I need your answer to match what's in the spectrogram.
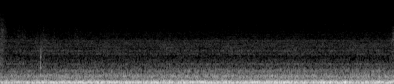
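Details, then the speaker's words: Hartke HD150 bass amp with no input: deep constant furnace-like roar, all low rumble and no notes, still present at minimum volume and louder with EQ raised; noisy power amp. "like a furnace inside the amp can you believe that very annoying right now"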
